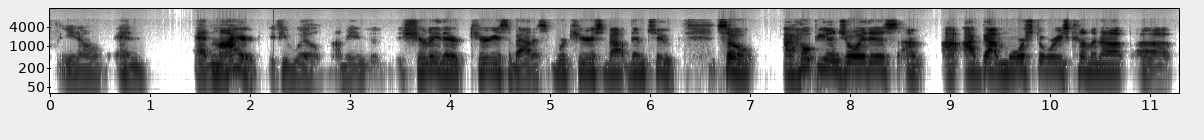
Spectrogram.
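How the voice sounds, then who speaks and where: Male video host, medium pitch, casual rambling storyteller, halting with repeats, slightly dull homemade audio. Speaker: host of Bigfoot research channel. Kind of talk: casual storytelling, explaining pictures to viewers.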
